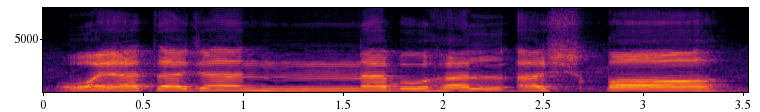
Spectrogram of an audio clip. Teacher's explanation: نون مشدد ہے، اسے نون مشدد میں ہمیشہ غنہ ہوتا ہے۔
